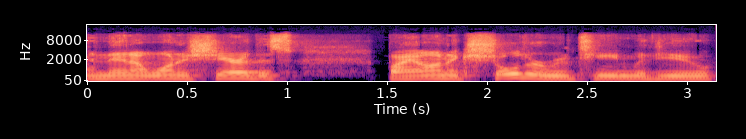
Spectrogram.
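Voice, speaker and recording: Against a quiet background, a man talks at a fairly high pitch with monotone, flat intonation. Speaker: tennis coach. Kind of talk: presentation. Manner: fast.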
